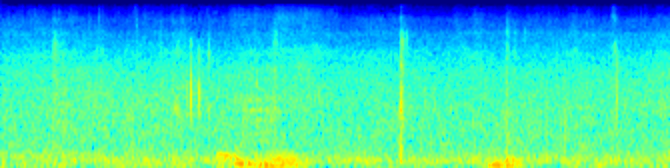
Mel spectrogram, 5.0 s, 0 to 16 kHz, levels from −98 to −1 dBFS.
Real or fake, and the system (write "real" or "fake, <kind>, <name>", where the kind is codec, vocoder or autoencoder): real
